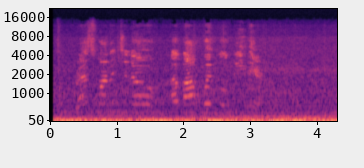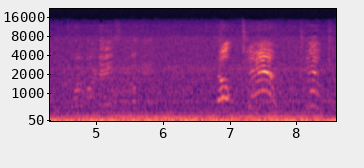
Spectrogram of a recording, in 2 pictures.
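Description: Steady low road and engine rumble inside a motorhome cab cruising on a highway, with a steady hum joining about two and a half seconds in. High-pitched voices sound over it, with a rising-and-falling call near the end.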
